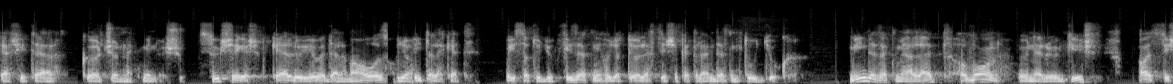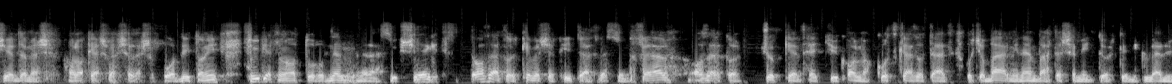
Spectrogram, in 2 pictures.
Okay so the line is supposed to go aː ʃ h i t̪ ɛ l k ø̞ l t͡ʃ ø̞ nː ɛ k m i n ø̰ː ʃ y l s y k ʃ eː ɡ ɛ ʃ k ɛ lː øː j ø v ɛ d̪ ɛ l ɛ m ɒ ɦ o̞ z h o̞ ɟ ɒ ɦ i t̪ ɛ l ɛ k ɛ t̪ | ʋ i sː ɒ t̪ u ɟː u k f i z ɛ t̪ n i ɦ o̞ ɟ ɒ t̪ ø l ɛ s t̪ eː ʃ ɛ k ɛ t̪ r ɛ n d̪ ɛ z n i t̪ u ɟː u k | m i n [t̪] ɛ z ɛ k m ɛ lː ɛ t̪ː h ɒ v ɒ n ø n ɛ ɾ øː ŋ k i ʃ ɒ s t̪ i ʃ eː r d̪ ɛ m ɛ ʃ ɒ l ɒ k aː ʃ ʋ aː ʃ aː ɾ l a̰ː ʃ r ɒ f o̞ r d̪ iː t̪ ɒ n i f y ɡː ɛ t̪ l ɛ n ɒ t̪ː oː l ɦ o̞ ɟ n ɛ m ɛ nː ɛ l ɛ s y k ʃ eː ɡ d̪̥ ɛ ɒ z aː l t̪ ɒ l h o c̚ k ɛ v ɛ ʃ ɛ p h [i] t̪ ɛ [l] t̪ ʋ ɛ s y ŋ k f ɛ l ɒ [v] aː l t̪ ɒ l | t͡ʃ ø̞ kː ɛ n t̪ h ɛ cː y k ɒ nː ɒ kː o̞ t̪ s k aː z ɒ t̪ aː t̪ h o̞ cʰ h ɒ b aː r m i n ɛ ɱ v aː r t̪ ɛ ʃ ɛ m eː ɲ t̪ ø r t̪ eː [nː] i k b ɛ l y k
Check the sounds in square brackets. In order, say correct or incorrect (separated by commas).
incorrect, correct, correct, incorrect, incorrect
